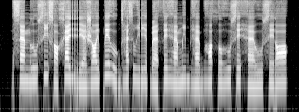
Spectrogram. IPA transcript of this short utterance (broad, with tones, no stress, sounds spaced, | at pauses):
s æ˧ m l u˧ s i˥ s ɒ˩ x æ˥ rʲ æ˩ ʒ ɒ˧ e̯ p e˥ ð u˩ ɡʱ æ˥ s v i˧ ɾ i˧ e̯ ɓ æ˩ θ e˥ ɦ æ˧ m i˥ bʱ æ˧ bʱ ɒ˥ θ o˧ ɦ u˥ s e˥ h æ˩ β u˩ s e˧ ɾ ɒ˥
